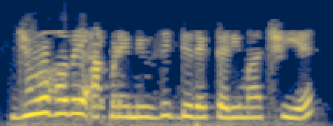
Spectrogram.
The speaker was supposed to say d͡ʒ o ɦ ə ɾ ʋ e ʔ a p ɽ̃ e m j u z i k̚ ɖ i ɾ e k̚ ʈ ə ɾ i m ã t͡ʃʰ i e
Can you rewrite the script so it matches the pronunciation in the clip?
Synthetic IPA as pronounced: d͡ʒ o ɦ ə ʋ e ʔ a p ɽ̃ e m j u z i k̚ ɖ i ɾ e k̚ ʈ ə ɾ i m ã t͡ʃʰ i e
